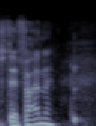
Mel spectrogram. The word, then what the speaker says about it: Stéphane: Oui, bonjour monsieur Vegas, oui, c'est comme ça Stéphane, oui. Bonjour Stéphane. C'est la même racine patronymique, hein, je veux dire, Stéphane. C'est Stéphane? C'est une façon de dire Stéphane?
